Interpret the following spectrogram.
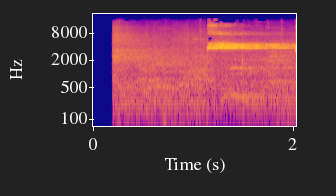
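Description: A referee's whistle blows one long steady blast starting about a second in, signalling the start of a wrestling bout, over the murmur of voices in a large indoor hall.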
